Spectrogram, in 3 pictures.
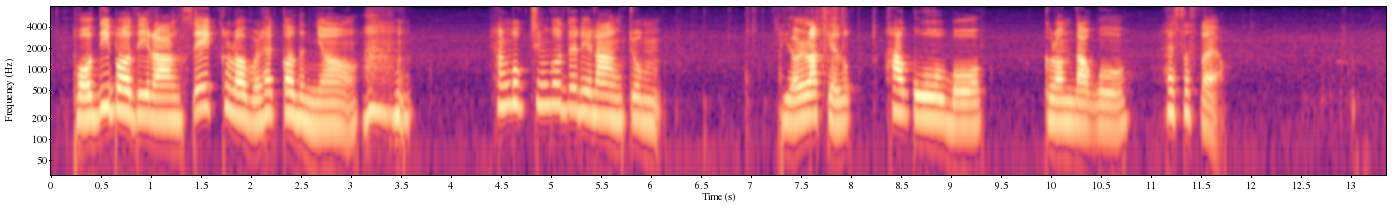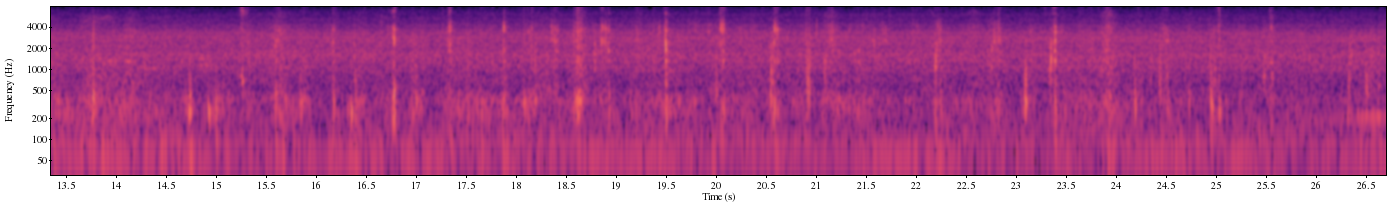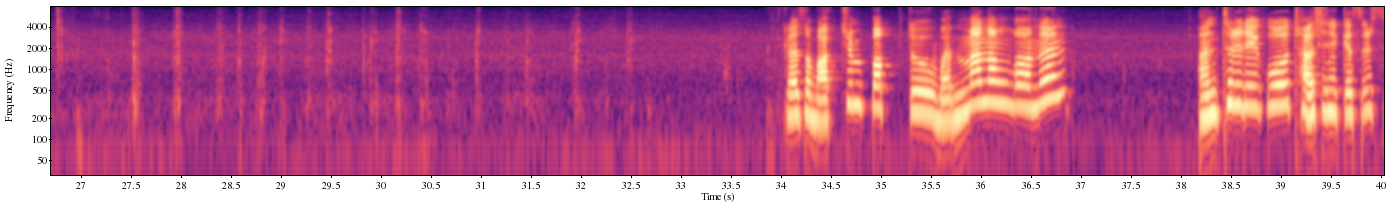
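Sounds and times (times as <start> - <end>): chewing crispy fried chicken: 12.6 - 34.1.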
